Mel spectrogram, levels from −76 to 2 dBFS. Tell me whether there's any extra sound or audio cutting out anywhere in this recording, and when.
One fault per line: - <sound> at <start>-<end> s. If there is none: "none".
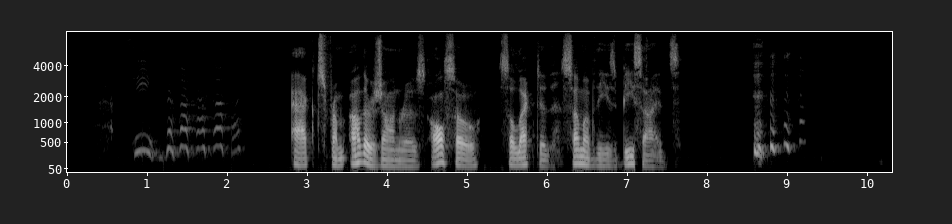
- laugh at 0.8-2.3 s
- laugh at 8.6-9.3 s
